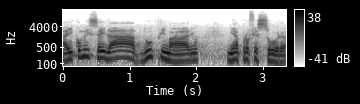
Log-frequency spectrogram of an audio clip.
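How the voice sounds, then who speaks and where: Lively in intonation and fairly high for a man, the voice is an ordinary speaking voice. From Sergipe, Brazil (Malhador, rural interior). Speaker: writer and teacher. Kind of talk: interview. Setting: library.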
